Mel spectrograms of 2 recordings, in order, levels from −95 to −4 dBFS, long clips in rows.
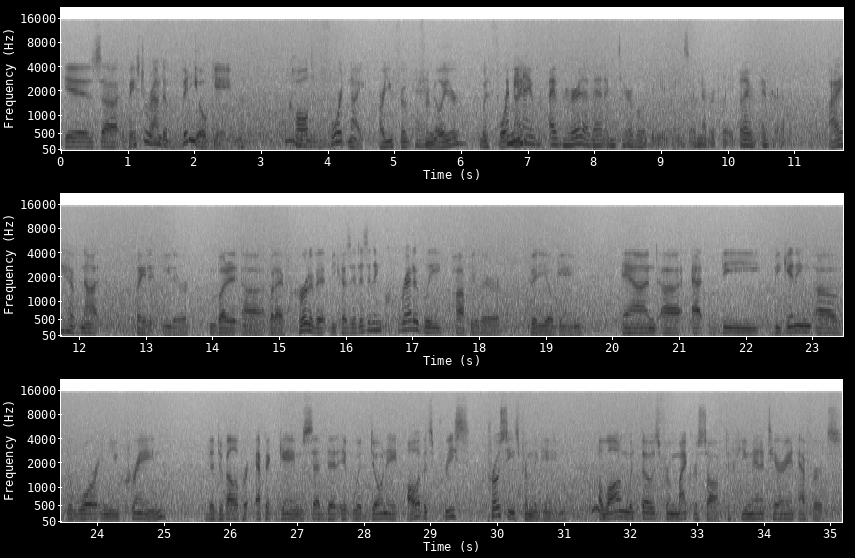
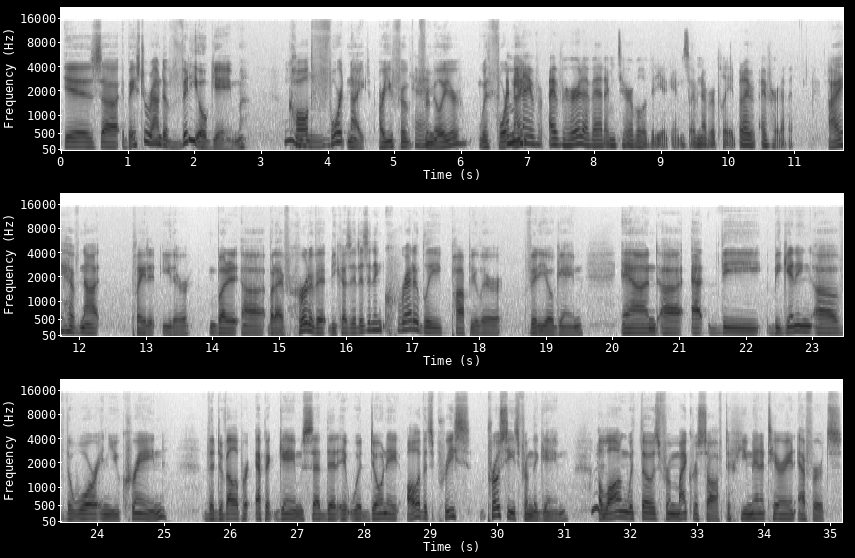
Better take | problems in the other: second | hiss; loud; throughout; 6 dB below the speech; faint in the second

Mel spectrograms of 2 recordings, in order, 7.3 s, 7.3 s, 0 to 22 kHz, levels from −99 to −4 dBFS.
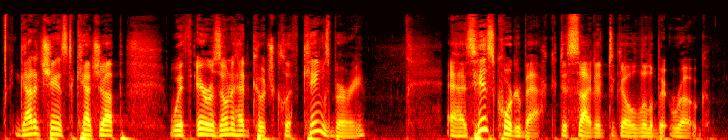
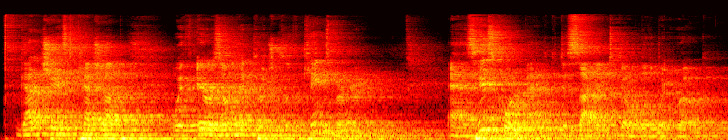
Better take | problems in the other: first | off-mic speech; far // room echo; noticeable; dies away in 2.2 s

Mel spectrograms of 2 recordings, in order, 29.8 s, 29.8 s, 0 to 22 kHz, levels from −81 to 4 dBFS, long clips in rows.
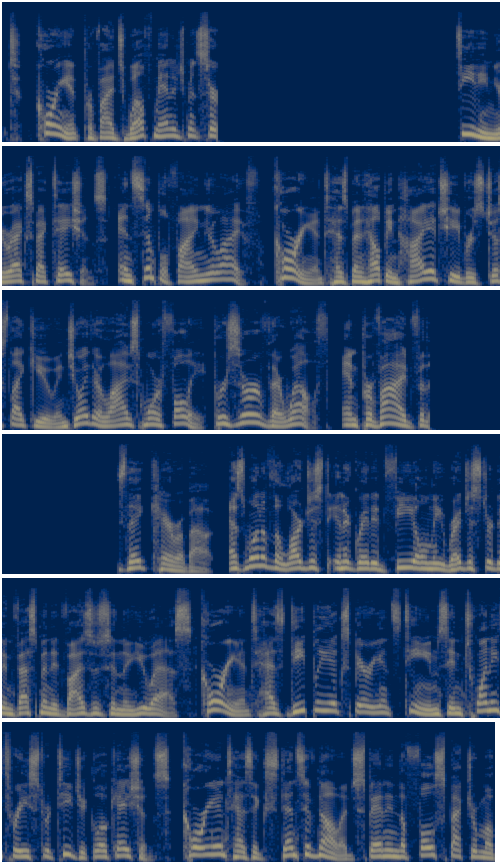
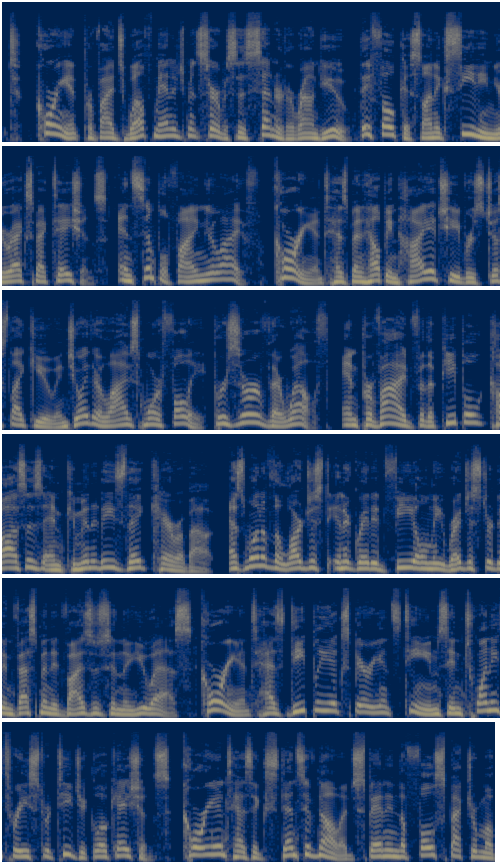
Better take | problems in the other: second | audio cutting out; at 2 s for 2.5 s and at 14 s for 2 s

